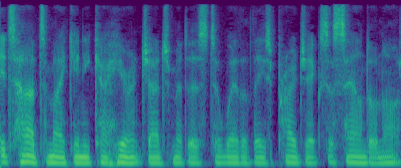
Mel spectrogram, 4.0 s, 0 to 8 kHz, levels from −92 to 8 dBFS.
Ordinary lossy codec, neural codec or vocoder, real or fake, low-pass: MP3, 48 kbps; none; real; 7.2 kHz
